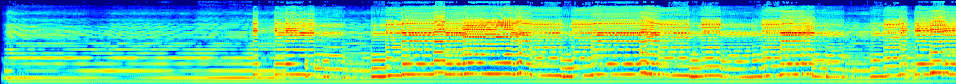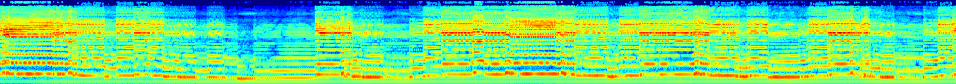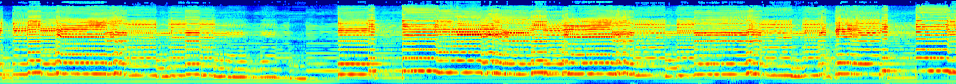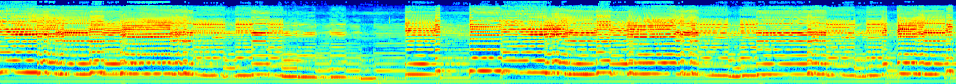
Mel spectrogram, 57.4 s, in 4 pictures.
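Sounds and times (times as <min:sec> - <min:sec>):
bagpipe march: 0:00.0 - 0:57.3
fiddler playing: 0:00.0 - 0:57.3.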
